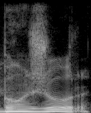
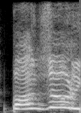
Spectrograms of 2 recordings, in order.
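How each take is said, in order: First: It is said at a normal volume. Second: It is yelled loudly.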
